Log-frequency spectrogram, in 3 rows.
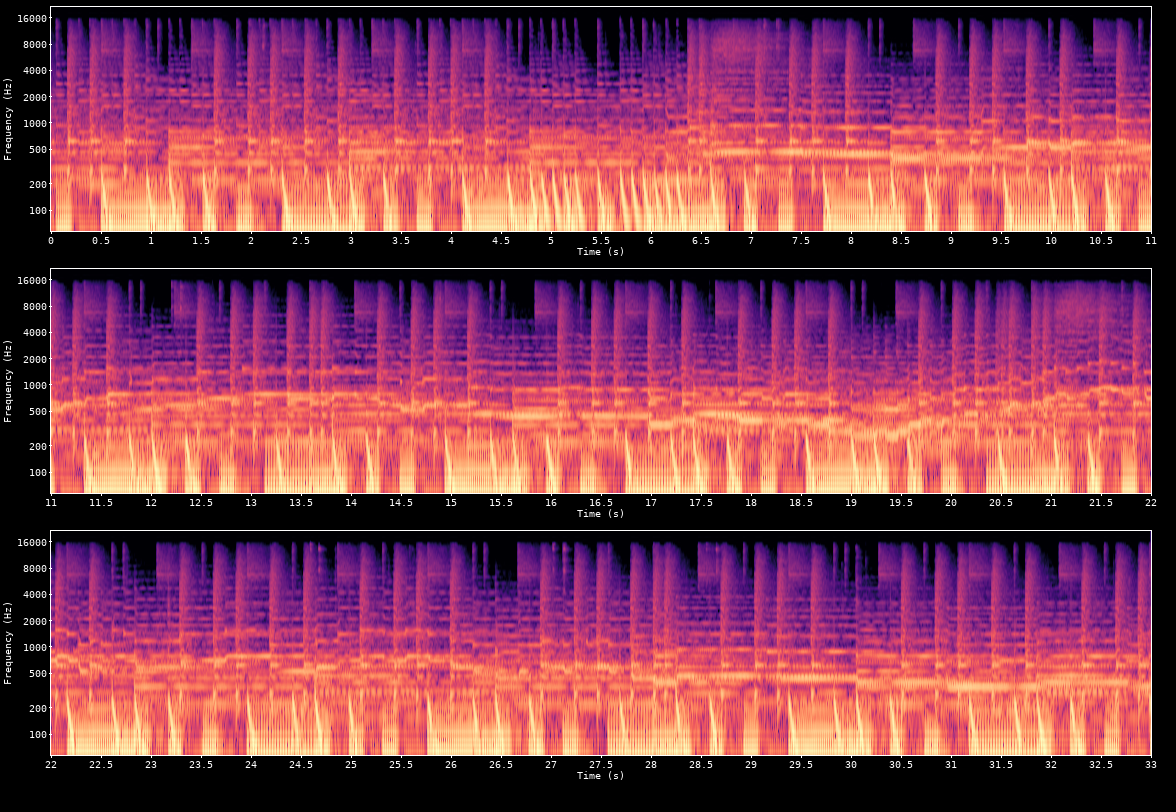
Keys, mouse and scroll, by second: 2.3-3.6 shift+middle drag, 4.2 shift+middle click, 4.8 shift+middle click, 5.7 shift+middle click, 6.5 r, 9.9 g, 12.6 middle click, 13.5 scroll down 1, 14.4-14.9 scroll down 2, 15.2 middle click, 15.9 middle click, 16.5 middle click, 17.0 middle click, 17.6 middle click, 17.9 scroll down 1, 19.0 scroll up 1, 19.5 shift+middle click, 20.8 scroll down 2, 21.5 shift+middle click, 22.2 shift+middle click, 23.1 Tab, 23.7 shift+middle click, 24.6 click, 25.0 shift+middle click, 27.0-29.0 drag, 29.3 shift+middle click, 30.1 middle click, 30.6-32.6 shift+middle drag.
